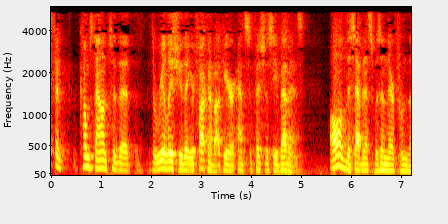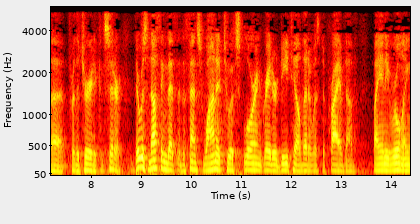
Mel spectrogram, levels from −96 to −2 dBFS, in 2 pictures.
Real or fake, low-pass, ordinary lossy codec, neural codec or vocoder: fake; 5.4 kHz; MP3, 24 kbps; codec, 24 kHz, 0.5 kbps, DualCodec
